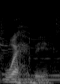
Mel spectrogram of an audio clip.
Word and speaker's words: Wehbe: Now, wait, before we move on, do I pronounce your name Wehbe or Wehbe? Because in the book it was Wehbe, but I have two Palestinian friends who was like, yo, bro, it's Wehbe. It's Wehbe. That's how you say it.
